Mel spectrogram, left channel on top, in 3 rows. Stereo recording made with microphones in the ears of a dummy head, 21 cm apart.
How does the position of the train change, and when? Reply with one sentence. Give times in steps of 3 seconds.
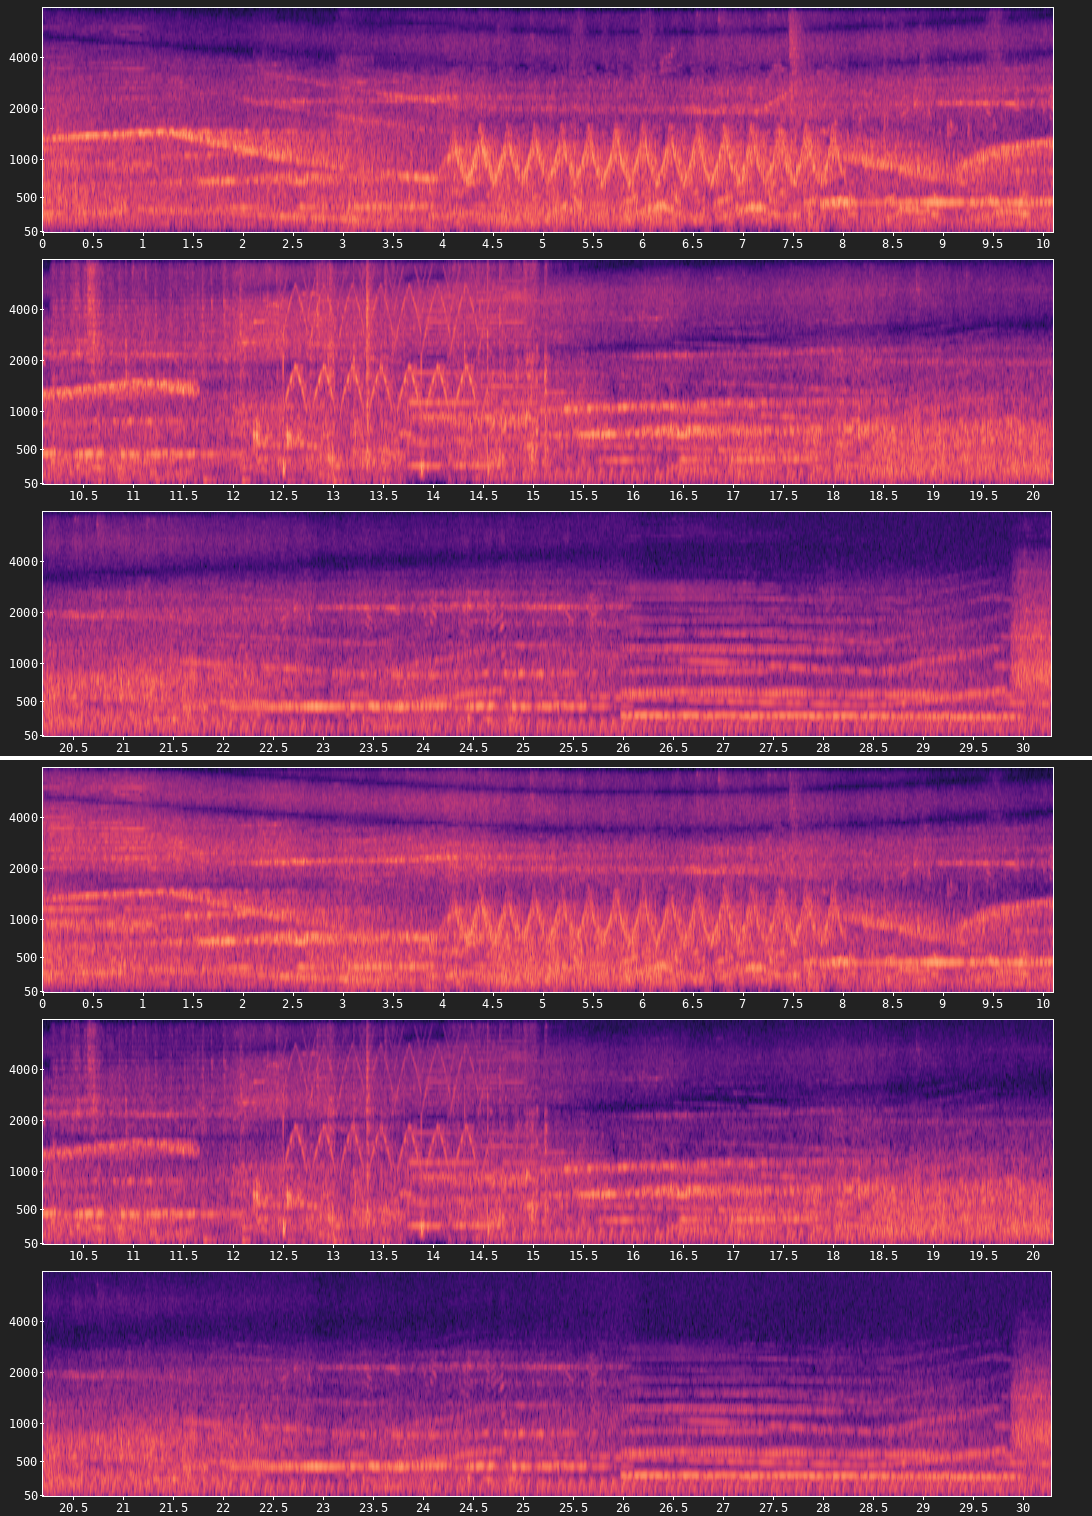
You can hear the train on the right from 0 s, in the centre from 6 s and on the left from 9 s.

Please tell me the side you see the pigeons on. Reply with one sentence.
You can hear the pigeons on the left.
